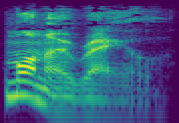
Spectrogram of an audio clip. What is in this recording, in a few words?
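"monorail", British English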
